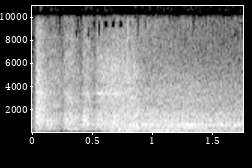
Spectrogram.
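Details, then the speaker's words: 2014 Toyota RAV4 2.5 litre with intermittent no-start, after new oil and filter and sitting 20 minutes: quick crank then clean catch into an even run with immediate oil pressure and no start-up rattle; owner suspects a stuck oil filter bypass valve had caused the oil pressure issue. "can see it's got oil pressure straightaway and it doesn't have that rattle when it starts up"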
